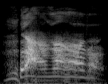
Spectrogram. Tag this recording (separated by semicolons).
Action; Male; Shout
